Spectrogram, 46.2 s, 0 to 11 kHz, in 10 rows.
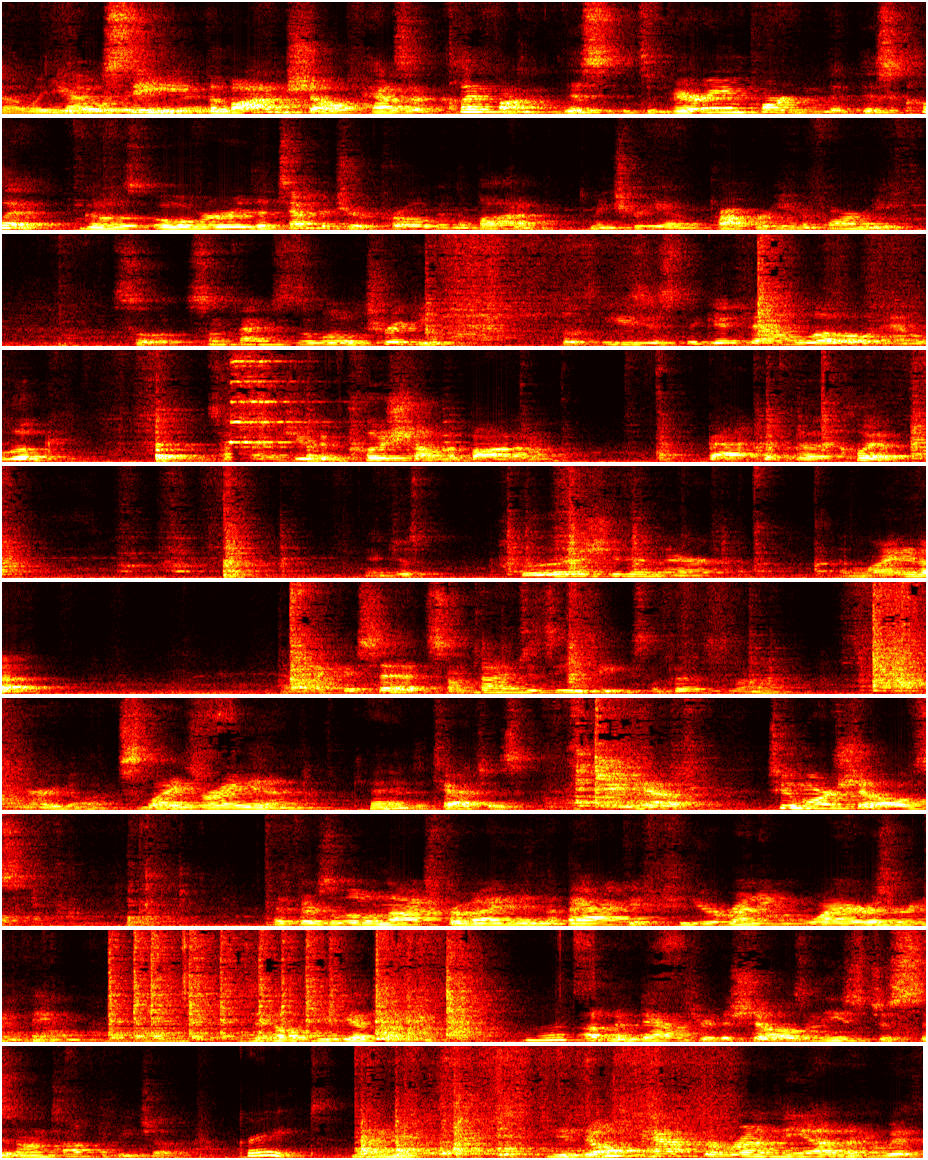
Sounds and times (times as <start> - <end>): Speech: 0.0 - 9.2, 9.8 - 14.2, 14.8 - 16.8, 17.4 - 18.4, 20.3 - 23.4, 24.5 - 27.1, 27.7 - 32.6, 33.7 - 37.4, 38.2 - 46.1
Inside, small room: 0.0 - 46.1.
